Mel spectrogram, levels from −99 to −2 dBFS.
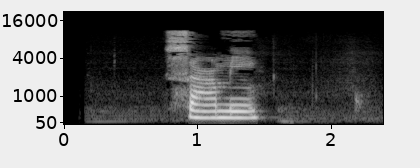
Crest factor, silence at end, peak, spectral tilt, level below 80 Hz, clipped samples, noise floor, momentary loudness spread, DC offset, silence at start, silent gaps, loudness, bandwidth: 22 dB; 0.95 s; -4 dBFS; -3.5 dB/octave; -74 dBFS; under 0.1%; -61 dBFS; 11 LU; under 0.1%; 0.8 s; none; -21 LUFS; 11.5 kHz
